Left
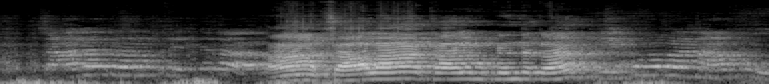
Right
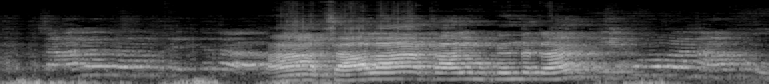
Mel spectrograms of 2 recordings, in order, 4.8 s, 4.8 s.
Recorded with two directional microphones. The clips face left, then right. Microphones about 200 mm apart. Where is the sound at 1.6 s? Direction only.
5° left (ahead or behind).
